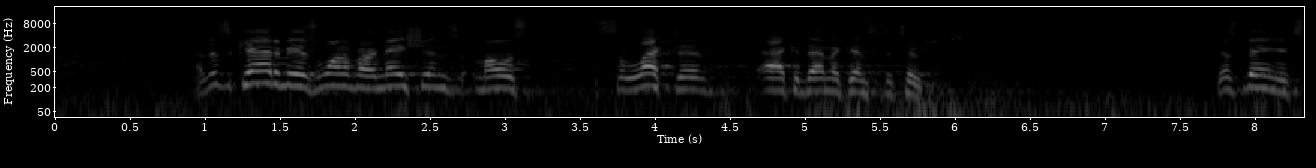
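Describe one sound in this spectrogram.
A middle-aged man speaks calmly and firmly into microphones over a loudspeaker system.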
